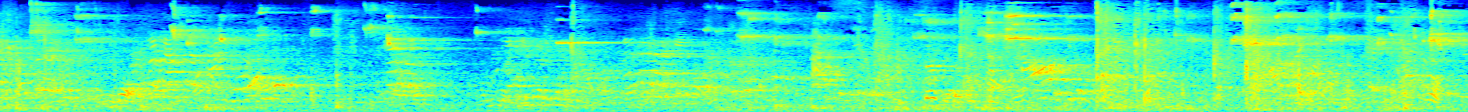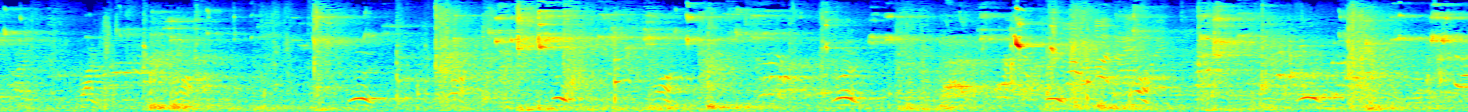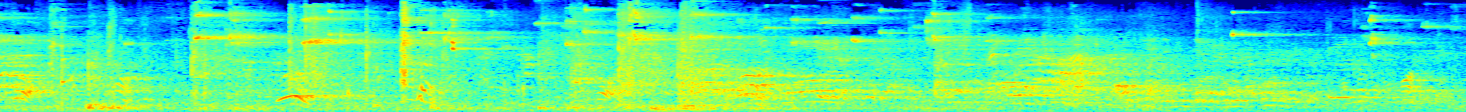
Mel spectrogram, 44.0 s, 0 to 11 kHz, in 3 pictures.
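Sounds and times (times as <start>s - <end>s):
shoe squeaks: 0.0s - 39.6s, 41.6s - 44.0s.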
